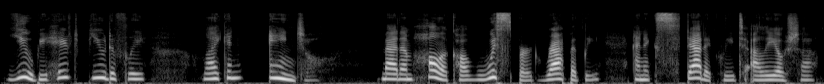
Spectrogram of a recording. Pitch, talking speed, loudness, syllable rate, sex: 235 Hz, 100 wpm, -19 LUFS, 5.4 syllables/s, female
